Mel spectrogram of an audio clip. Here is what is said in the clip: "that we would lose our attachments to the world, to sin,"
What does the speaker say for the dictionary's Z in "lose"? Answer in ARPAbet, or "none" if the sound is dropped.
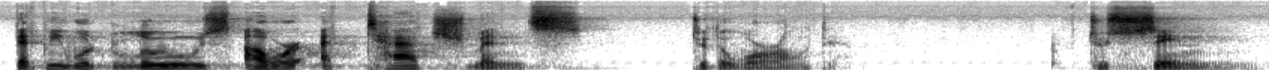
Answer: Z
